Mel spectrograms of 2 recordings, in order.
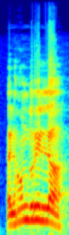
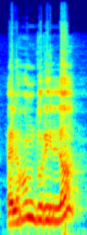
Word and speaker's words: Alhamdulillah: Alhamdurillah! (she says) Look! Be careful! Not lillah, rillah! (She pronounces it in a wrong way.) She doesn't know how to say Alhamdulillah!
